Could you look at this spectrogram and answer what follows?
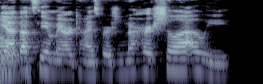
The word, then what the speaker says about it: Mahershala: Mahershala is how the Southerns pronounced it. It's Mahershala.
